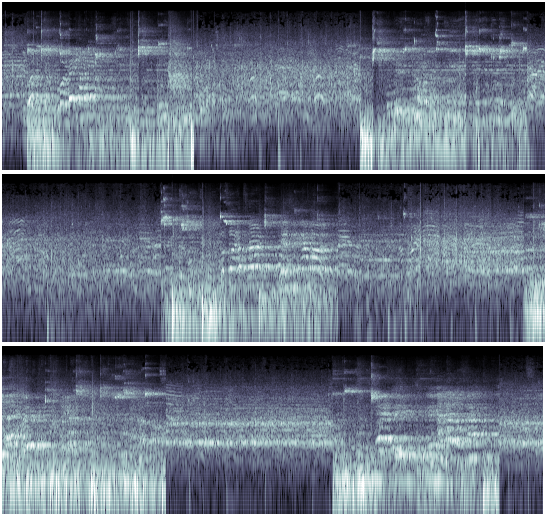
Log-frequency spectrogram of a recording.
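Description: Basketball in a gym: unclear voices and crowd noise, with a ball bouncing on a hardwood court.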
